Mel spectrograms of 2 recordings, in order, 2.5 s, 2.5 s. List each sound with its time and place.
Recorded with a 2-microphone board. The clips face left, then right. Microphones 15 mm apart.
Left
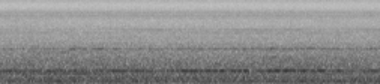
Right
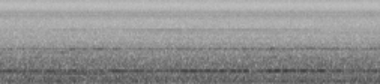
Only background noise.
